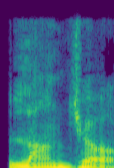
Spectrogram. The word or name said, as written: Lanchow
